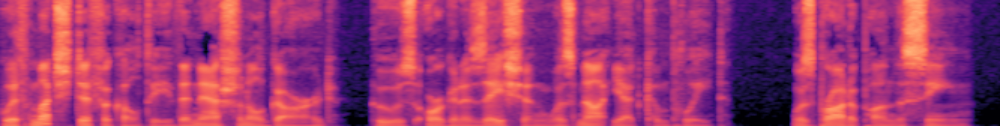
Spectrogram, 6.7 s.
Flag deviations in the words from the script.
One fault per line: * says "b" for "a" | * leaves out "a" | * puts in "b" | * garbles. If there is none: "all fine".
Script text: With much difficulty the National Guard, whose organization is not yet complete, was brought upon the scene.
* says "was" for "is"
